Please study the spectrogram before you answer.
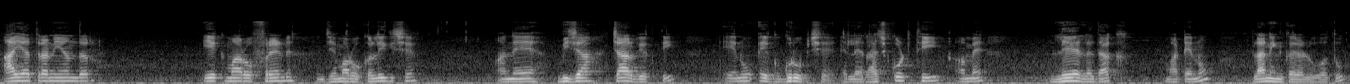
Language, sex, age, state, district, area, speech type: Gujarati, male, 30-45, Gujarat, Rajkot, urban, spontaneous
